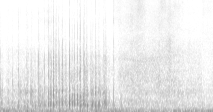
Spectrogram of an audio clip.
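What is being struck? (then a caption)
Rubber sneaker outsole. Fingernails scratch and tap across the textured, translucent pink rubber outsole of a Nike Dunk sneaker lying on its side. A quick run of dry, clicking taps and scrapes fills the first half, then gives way to a softer, steady scratching over a low rumble.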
